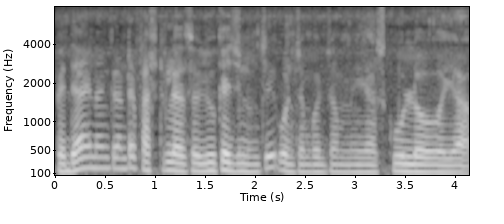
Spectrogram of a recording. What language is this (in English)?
Telugu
